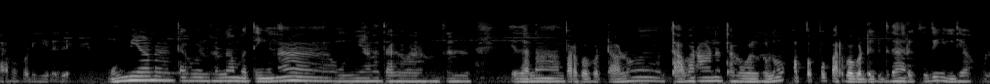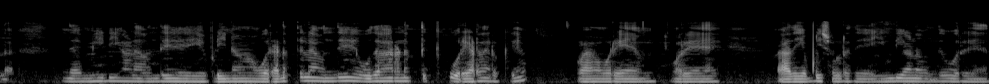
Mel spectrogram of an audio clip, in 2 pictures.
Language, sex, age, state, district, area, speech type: Tamil, male, 18-30, Tamil Nadu, Tiruppur, rural, spontaneous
